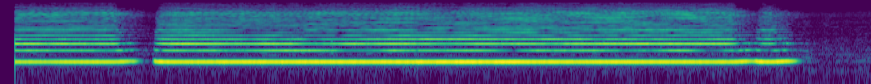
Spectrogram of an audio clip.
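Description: Coromandel Express locomotive horn sounding as the train departs: a short blast, then a long single-note blast held for about six seconds.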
